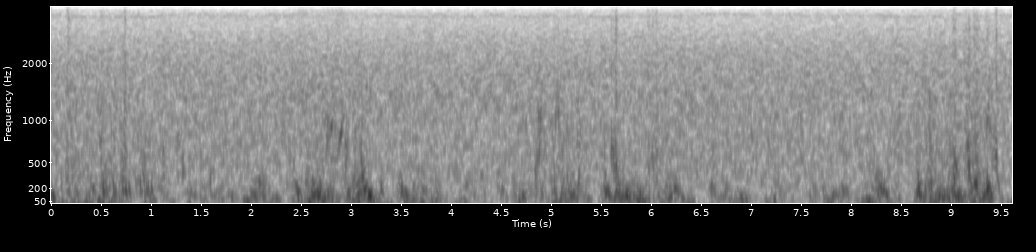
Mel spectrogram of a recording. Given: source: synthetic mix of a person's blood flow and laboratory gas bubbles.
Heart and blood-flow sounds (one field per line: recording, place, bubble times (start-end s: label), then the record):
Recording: Doppler ultrasound of blood flow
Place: precordium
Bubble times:
0.08-0.34 s: bubbles
0.45-1.24 s: bubbles
1.28-1.36 s: bubbles
1.56-1.64 s: bubbles
2.46-3.21 s: bubbles
3.27-3.36 s: bubbles
4.80-5.36 s: bubbles
5.51-5.72 s: bubbles
5.95-6.08 s: bubbles
8.63-9.52 s: bubbles
From the record:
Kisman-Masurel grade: 333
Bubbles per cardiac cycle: rolling drumbeat, 9 or more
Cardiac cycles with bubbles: 50 to 99%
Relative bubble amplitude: loud (0.450 to 0.775)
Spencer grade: 3 (all of the cardiac periods contain showers or single bubble signals, but not dominating or overriding the cardiac motion signals)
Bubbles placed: anywhere in the cardiac cycle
